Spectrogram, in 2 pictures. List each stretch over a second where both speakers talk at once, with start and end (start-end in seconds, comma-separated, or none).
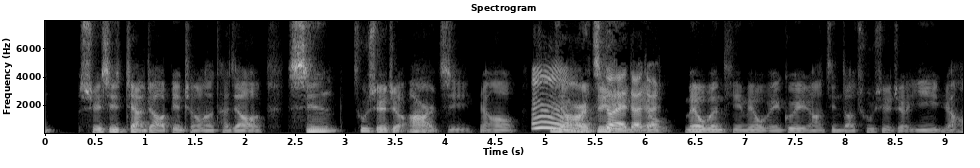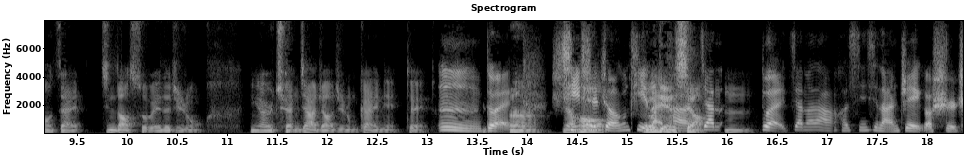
4.8-6.2, 13.8-15.9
